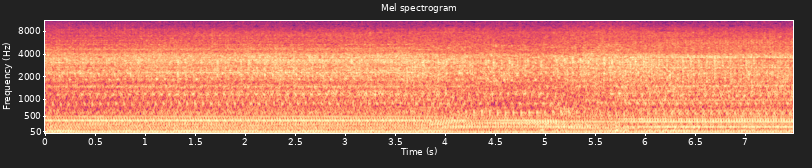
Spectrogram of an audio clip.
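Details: Sailboat port diesel in reverse at anchor after repairing all four mounts snapped by a submerged-log strike. Idling too high because of a bent throttle-cable bracket. Steady, heavy rumble with an even beat and no knocks or clunks; running normally.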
